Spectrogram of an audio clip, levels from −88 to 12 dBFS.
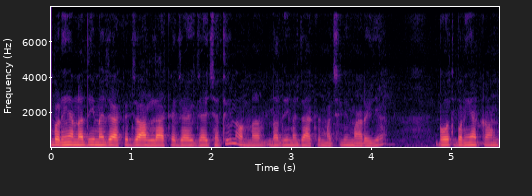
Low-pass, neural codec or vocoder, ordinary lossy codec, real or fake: none; codec, 16 kHz, 4 kbps, FunCodec, trained on LibriTTS, 50 frames a second; none; fake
